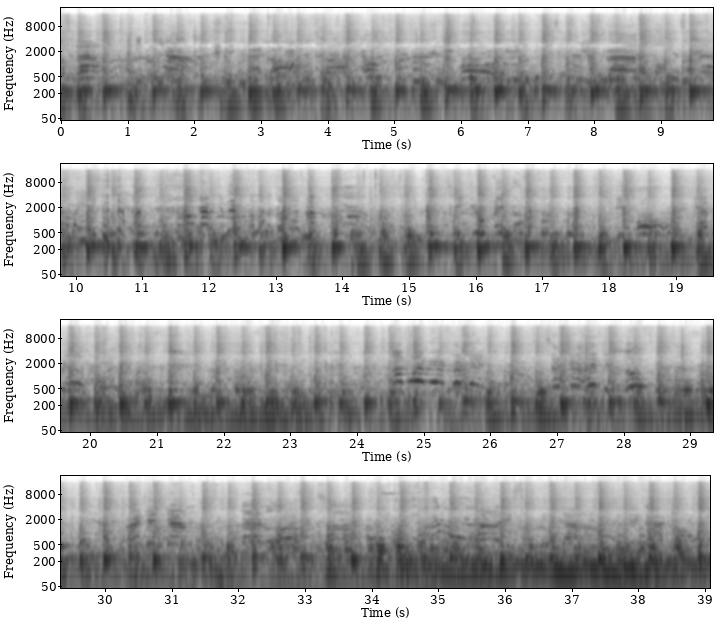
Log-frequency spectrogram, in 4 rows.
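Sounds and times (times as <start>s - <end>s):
drum beat: 0.0s - 39.0s.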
